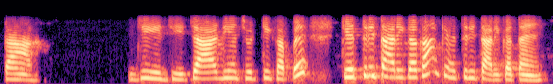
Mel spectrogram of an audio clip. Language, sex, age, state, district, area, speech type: Sindhi, female, 45-60, Uttar Pradesh, Lucknow, urban, conversation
